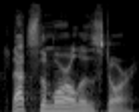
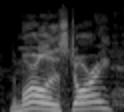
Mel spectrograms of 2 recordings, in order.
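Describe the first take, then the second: First: Said in the usual way. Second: Higher, louder, fast punchline lead-in; emphatic announcement. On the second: Shown as a demonstration. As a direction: announce it with a big excited lift. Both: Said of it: "I got a little ahead of myself there".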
